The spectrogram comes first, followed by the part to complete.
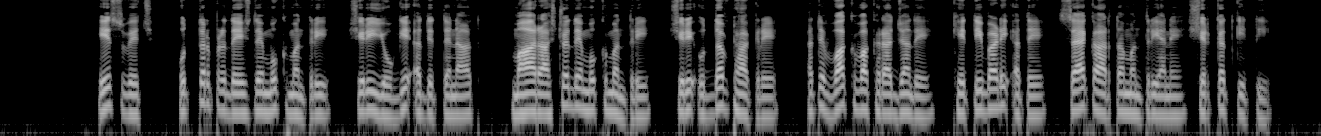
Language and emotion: Punjabi, neutral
